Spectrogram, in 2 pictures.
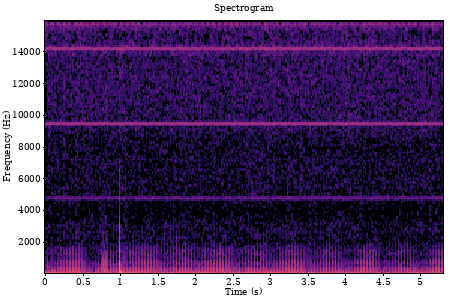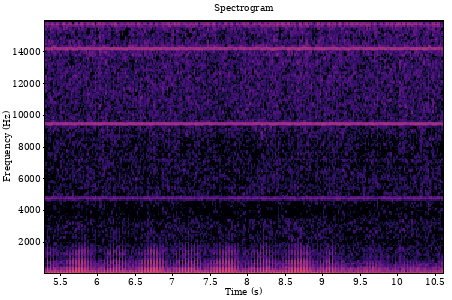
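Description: Near silence on a missing soundtrack: a faint steady low hum, with a single sharp click about a second in.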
